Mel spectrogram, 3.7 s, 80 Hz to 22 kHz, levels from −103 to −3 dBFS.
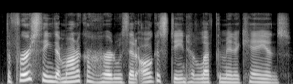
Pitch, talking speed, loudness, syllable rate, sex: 185 Hz, 215 wpm, -20 LUFS, 5.8 syllables/s, female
